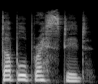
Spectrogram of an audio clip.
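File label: "double breasted", British English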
